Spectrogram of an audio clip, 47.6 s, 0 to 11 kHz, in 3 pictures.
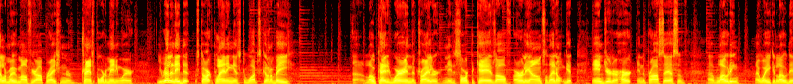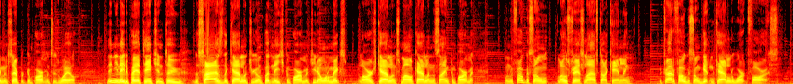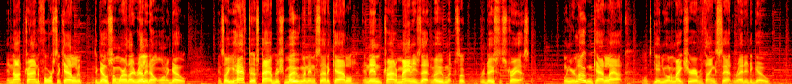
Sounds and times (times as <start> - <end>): Speech: 0.0 - 5.8, 7.1 - 17.4, 18.0 - 25.3, 26.0 - 28.5, 29.1 - 35.4, 36.1 - 42.3, 43.0 - 47.1.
